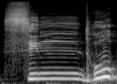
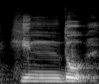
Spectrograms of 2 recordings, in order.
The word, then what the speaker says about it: Sindhu: The unfortunate part is they could not pronounce Sindhu properly. They pronounce Sindhu as Hindu. Sa were difficult, therefore wherever sa come, they replaced it with ha, and therefore people near the Hindu river became the way of communication there.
